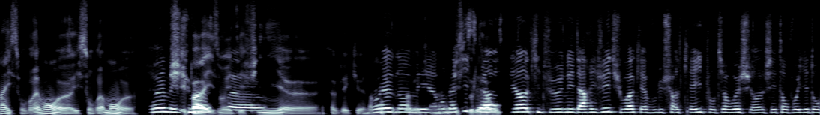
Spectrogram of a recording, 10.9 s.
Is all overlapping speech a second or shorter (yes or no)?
no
